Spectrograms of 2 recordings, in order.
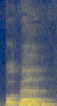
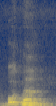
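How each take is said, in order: Both takes have the same delivery.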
